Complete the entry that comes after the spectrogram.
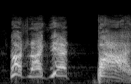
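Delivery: loud, high acted-out rebuke; imitated angry shout. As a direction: bellow it like an exasperated team captain. Acting out the captain's angry correction.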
